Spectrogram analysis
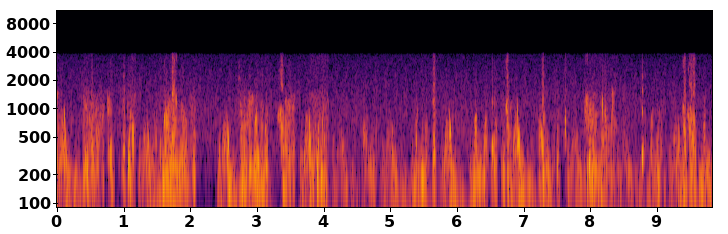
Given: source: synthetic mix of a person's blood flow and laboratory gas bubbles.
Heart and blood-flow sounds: Doppler ultrasound of blood flow; precordium
0.00-0.08 s: bubbles
0.37-0.88 s: bubbles
0.96-1.19 s: bubbles
1.43-2.09 s: bubbles
2.71-3.19 s: bubbles
3.28-3.58 s: bubbles
3.79-4.08 s: bubbles
4.58-4.66 s: bubbles
5.45-5.55 s: bubbles
5.62-5.71 s: bubbles
6.49-6.62 s: bubbles
6.66-6.83 s: bubbles
7.20-7.36 s: bubbles
7.49-7.55 s: bubbles
7.60-7.72 s: bubbles
7.89-8.41 s: bubbles
8.76-8.83 s: bubbles
8.98-9.07 s: bubbles
9.38-9.61 s: bubbles
From the record:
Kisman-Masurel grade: 243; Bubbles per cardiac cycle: several, 3 to 8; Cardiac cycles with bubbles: 100%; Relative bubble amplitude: loud (0.450 to 0.775); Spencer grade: 3 (all of the cardiac periods contain showers or single bubble signals, but not dominating or overriding the cardiac motion signals); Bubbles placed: only in the low amplitude regions of the cardiac cycle

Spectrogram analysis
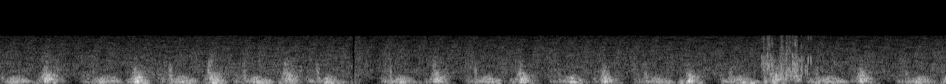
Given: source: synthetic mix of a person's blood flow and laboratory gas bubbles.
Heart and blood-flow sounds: Doppler ultrasound of blood flow; precordium
7.60-8.13 s: bubbles
From the record:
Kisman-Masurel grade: 221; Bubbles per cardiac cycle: several, 3 to 8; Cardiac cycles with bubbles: 10 to 50%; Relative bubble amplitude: barely perceptible (0.100 to 0.250); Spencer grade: 2 (many but less than half of the cardiac periods contain bubble signals, singularly or in groups); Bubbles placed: anywhere in the cardiac cycle

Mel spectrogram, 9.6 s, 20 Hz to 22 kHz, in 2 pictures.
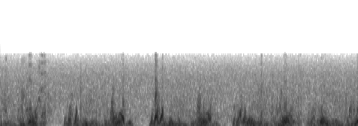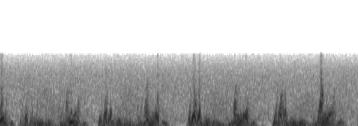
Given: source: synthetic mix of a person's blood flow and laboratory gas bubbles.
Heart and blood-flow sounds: Doppler ultrasound of blood flow; precordium
0.00-0.12 s: bubbles
0.27-0.74 s: bubbles
3.46-3.52 s: bubbles
3.83-4.09 s: bubbles
4.25-4.38 s: bubbles
From the record:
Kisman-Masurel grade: 221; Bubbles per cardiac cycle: several, 3 to 8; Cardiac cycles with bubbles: 10 to 50%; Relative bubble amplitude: barely perceptible (0.100 to 0.250); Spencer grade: 2 (many but less than half of the cardiac periods contain bubble signals, singularly or in groups); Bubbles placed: only in the low amplitude regions of the cardiac cycle

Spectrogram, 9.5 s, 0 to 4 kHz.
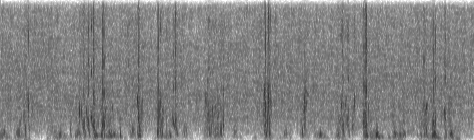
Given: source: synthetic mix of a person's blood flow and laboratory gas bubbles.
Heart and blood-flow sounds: Doppler ultrasound of blood flow; precordium
0.30-0.41 s: bubbles
0.45-0.63 s: bubbles
1.36-1.45 s: bubbles
1.56-2.28 s: bubbles
2.35-2.45 s: bubbles
2.70-2.87 s: bubbles
3.10-3.58 s: bubbles
4.06-4.49 s: bubbles
5.23-5.44 s: bubbles
5.98-6.17 s: bubbles
6.75-7.12 s: bubbles
7.22-7.39 s: bubbles
7.95-8.12 s: bubbles
8.29-8.75 s: bubbles
8.79-8.98 s: bubbles
9.45-9.50 s: bubbles
From the record:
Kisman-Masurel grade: 243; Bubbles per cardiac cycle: several, 3 to 8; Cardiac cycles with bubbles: 100%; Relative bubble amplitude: loud (0.450 to 0.775); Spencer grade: 3 (all of the cardiac periods contain showers or single bubble signals, but not dominating or overriding the cardiac motion signals); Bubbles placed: anywhere in the cardiac cycle

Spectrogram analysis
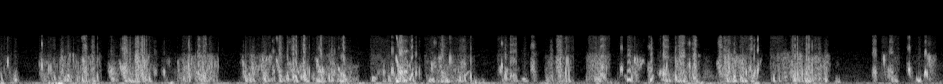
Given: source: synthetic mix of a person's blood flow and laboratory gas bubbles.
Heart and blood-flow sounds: Doppler ultrasound of blood flow; subclavian vein
0.00-0.20 s: bubbles
0.39-1.02 s: bubbles
1.07-1.58 s: bubbles
1.61-1.73 s: bubbles
1.78-2.19 s: bubbles
2.40-3.60 s: bubbles
3.69-4.75 s: bubbles
4.96-5.39 s: bubbles
5.45-5.74 s: bubbles
5.85-6.12 s: bubbles
6.17-7.02 s: bubbles
7.16-7.62 s: bubbles
7.70-8.31 s: bubbles
8.71-8.78 s: bubbles
8.81-9.00 s: bubbles
9.06-9.37 s: bubbles
From the record:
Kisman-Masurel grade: 343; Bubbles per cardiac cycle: rolling drumbeat, 9 or more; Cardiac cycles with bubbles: 100%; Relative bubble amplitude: loud (0.450 to 0.775); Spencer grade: 3 (all of the cardiac periods contain showers or single bubble signals, but not dominating or overriding the cardiac motion signals); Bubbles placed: anywhere in the cardiac cycle

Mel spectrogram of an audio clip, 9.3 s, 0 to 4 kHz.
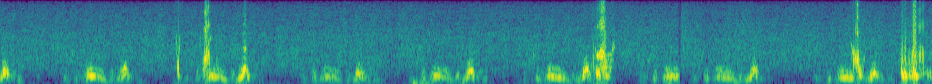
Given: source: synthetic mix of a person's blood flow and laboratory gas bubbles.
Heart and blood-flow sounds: Doppler ultrasound of blood flow; precordium
1.74-1.83 s: bubbles
1.98-2.20 s: bubbles
5.91-6.16 s: bubbles
8.49-8.65 s: bubbles
8.98-9.33 s: bubbles
From the record:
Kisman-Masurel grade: 123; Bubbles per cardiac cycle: 1 to 2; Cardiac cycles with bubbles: 10 to 50%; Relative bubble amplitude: loud (0.450 to 0.775); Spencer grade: 2 (many but less than half of the cardiac periods contain bubble signals, singularly or in groups); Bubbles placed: only in the low amplitude regions of the cardiac cycle

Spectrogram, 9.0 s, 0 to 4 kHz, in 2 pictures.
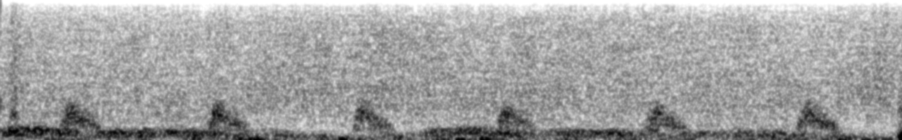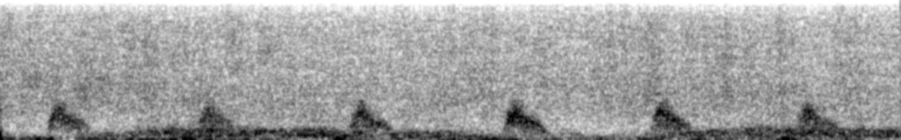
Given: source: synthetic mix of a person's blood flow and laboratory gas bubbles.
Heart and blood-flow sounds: Doppler ultrasound of blood flow; subclavian vein
0.04-0.12 s: bubbles
From the record:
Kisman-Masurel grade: 122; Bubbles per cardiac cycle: 1 to 2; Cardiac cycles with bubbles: 10 to 50%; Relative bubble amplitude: moderate (0.250 to 0.450); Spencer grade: 2 (many but less than half of the cardiac periods contain bubble signals, singularly or in groups); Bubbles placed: anywhere in the cardiac cycle

